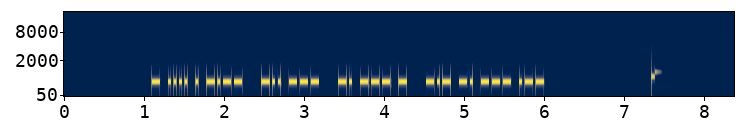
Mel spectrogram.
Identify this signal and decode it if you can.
Morse code, heard as a keyed tone, about 34 wpm, 700 Hz. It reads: THEY DO NOT KNOW
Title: Sets of 4 Words 35wpm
